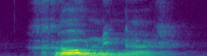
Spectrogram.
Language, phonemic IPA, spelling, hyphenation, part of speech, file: Dutch, /ˈɣroː.nɪ.ŋər/, Groninger, Gro‧nin‧ger, noun / adjective, Nl-Groninger.ogg
- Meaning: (noun) 1. an inhabitant or native of the city Groningen 2. an inhabitant or native of the province Groningen; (adjective) of or from Groningen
